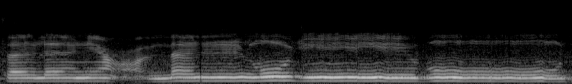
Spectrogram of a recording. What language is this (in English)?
Arabic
